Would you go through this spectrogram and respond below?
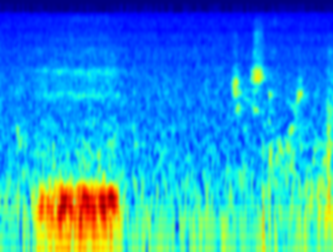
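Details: Dog snoring in a quiet room: one low, rough fluttering breath followed by soft snuffling sounds.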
